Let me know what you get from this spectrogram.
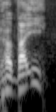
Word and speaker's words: Hawaii: We pronounce it Hawaii. – Hawaii? – Yeah.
